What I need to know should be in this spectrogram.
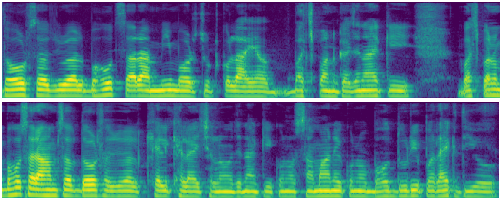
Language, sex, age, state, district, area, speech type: Maithili, male, 18-30, Bihar, Darbhanga, rural, spontaneous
